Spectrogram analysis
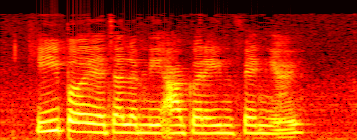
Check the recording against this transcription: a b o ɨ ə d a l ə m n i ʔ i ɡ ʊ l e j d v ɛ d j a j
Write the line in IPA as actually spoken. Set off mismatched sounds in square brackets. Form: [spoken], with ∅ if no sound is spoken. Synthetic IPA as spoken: [i] b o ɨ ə d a l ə m n i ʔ [a] ɡ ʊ [ɾ] e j [n] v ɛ [n] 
